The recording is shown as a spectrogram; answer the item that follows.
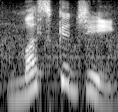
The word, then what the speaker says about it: Muskogee: So it actually rhymes. Okie from Muskogee. – Muskogee. – Okie from Muskogee.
